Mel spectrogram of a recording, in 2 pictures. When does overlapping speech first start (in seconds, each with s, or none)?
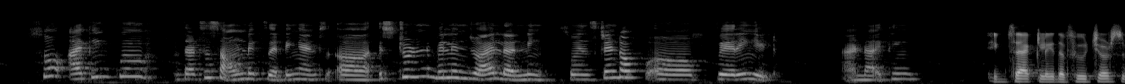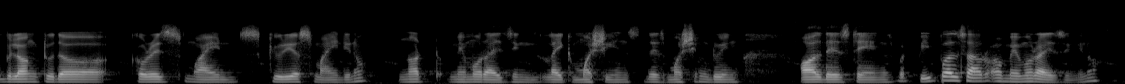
none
